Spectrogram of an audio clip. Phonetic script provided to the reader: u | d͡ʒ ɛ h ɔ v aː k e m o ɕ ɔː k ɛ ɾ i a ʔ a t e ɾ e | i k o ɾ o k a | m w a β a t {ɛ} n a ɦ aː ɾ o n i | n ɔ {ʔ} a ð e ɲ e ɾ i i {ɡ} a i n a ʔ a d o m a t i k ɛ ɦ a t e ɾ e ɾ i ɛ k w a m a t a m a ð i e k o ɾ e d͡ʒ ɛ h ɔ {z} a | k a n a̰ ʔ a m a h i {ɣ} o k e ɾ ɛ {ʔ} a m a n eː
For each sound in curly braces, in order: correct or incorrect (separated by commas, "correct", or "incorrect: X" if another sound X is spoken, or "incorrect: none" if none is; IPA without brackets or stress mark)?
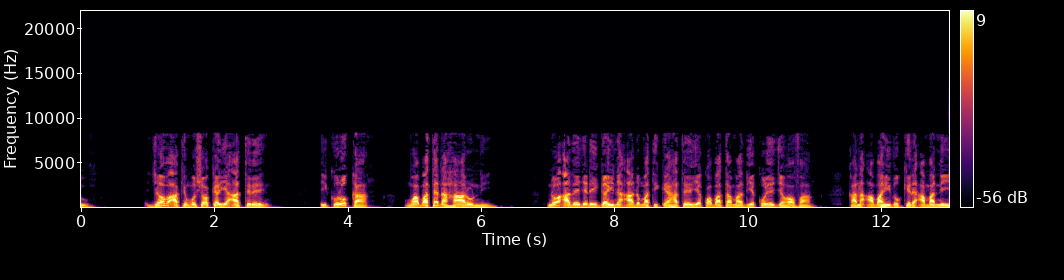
correct, correct, correct, incorrect: v, incorrect: ð, correct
